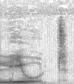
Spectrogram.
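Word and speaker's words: lute: এই যে আমরা এটা উচ্চারণ করব লিউট। লিউট মানে হচ্ছে বিনা।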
